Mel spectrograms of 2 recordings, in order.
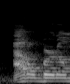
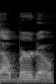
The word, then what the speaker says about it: Adalberto: Good pronunciation on his name, because I'm going to be honest, I thought his name was Alberto for the past 2 years. – There is a D-A-L in there.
